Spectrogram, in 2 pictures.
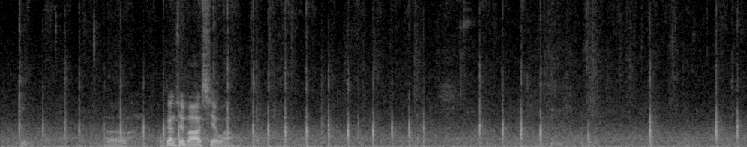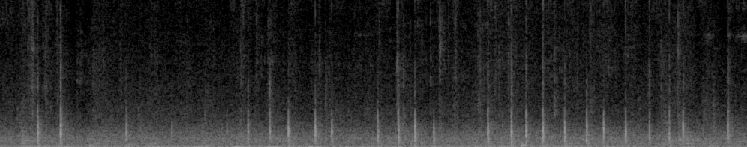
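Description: Chalk taps and clicks rapidly against a blackboard.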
